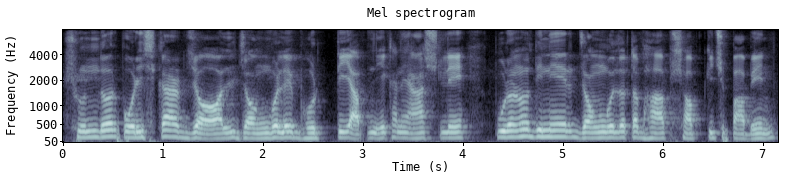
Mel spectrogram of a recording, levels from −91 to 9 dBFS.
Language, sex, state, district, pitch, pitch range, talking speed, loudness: Bengali, male, West Bengal, North 24 Parganas, 145 Hz, 135-155 Hz, 115 wpm, -15 LUFS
